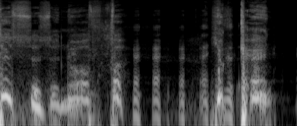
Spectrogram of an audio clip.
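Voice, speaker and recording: A put-on character voice. It sits at a high pitch. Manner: quiet, whispery, menacing.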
